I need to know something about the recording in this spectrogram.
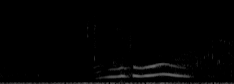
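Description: A person's voice at a distance: one drawn-out call, rising then falling in pitch, about a second in.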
